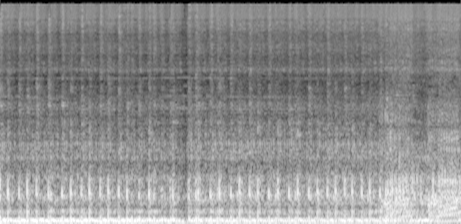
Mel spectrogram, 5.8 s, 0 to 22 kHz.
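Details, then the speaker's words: Yamaha 90hp two-stroke outboard on a 16 ft bass boat, unrun for a couple months, starts right up but idles lumpy on two of three cylinders; number 2 (middle) won't fire despite carbs cleaned twice and plugs and coils swapped. "She starts right up, but will not run on all 3 cylinders. Number 2 will not fire."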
